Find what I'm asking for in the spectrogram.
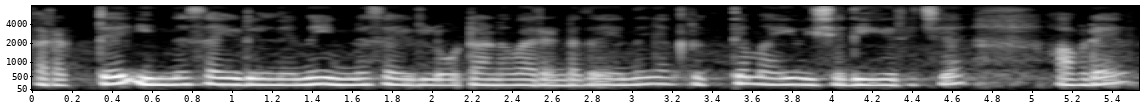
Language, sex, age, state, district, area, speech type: Malayalam, female, 18-30, Kerala, Thrissur, rural, spontaneous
